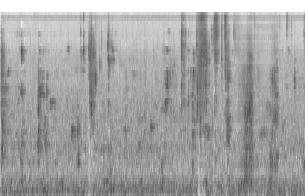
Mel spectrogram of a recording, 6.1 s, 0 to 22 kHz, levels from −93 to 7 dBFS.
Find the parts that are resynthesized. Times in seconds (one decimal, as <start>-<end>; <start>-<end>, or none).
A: 4.7-5.5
